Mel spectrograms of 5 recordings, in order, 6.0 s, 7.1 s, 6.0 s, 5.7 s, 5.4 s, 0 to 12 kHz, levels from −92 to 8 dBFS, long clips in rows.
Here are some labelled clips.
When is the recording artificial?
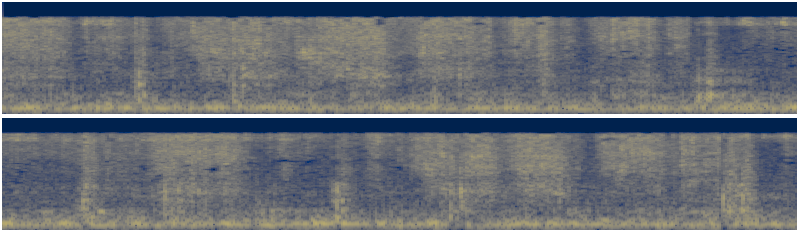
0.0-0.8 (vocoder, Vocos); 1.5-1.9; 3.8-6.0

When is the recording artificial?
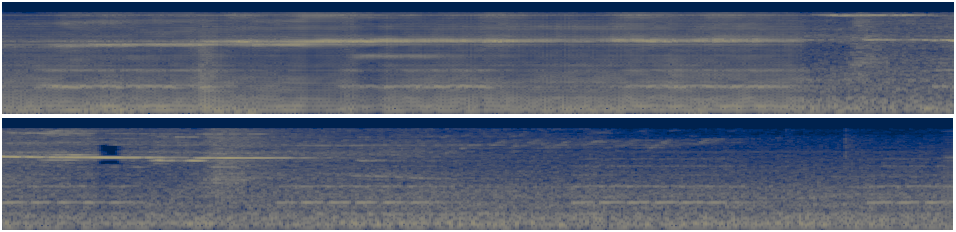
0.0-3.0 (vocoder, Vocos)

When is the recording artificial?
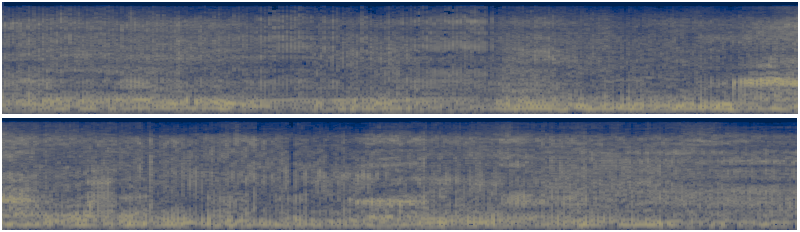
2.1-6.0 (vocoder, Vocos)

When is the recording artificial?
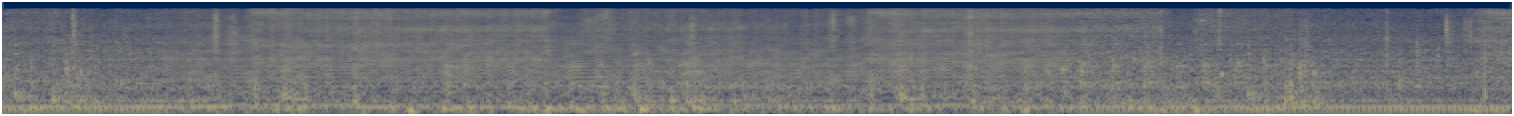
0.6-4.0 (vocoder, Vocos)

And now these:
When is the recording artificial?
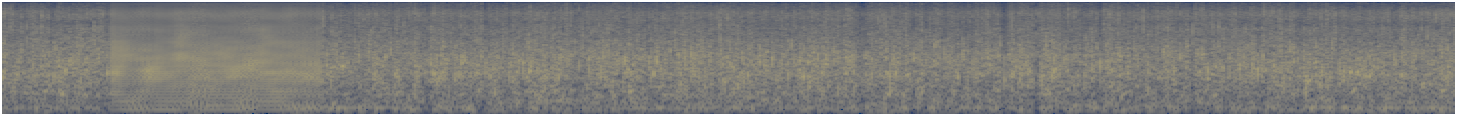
0.4-1.2 (vocoder, Vocos)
